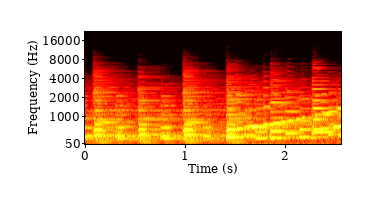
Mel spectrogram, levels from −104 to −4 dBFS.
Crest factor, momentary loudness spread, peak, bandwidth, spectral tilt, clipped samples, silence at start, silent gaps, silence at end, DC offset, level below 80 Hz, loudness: 16 dB; 4 LU; -12 dBFS; 7.6 kHz; -7.5 dB/octave; under 0.1%; 0 s; none; 0 s; under 0.1%; -54 dBFS; -27 LUFS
